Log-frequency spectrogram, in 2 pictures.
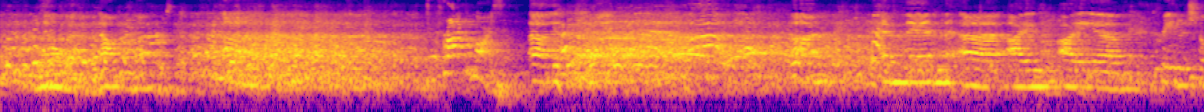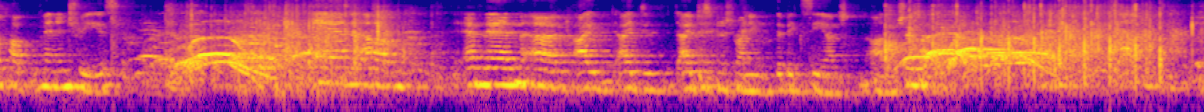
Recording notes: Recorded at ATX Television Fest in June 2015.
